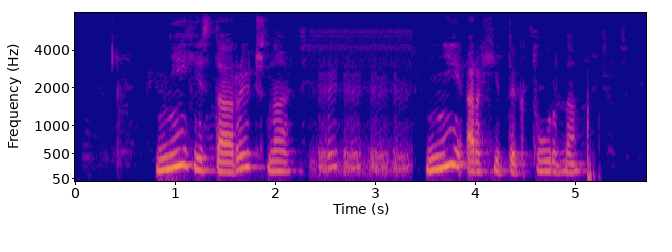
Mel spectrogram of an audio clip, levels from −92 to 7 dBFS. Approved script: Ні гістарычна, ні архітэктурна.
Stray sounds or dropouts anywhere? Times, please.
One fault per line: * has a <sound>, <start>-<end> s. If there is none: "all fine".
* has a laugh, 2.4-3.4 s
